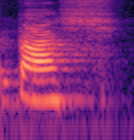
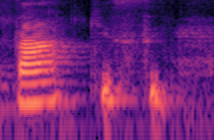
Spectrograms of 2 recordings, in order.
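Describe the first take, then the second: First: The x is said as a single sound. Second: The x is said as two sounds, k and s. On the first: A beginning reader decodes the word letter by letter. "ela lê taxi, normal" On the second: The reader knows the letter's irregular sound here. "táxi tem dois fonemas"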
